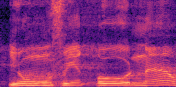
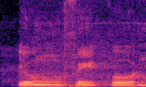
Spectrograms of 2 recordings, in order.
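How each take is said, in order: First: The word ends with a final vowel sound. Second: The word ends on a consonant, vowel dropped. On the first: The reading continues without stopping. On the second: The reader stops at this word.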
